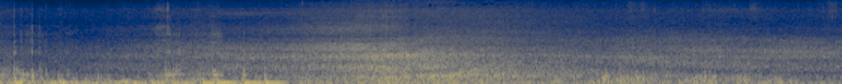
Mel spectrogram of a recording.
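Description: A vehicle passing on the road: its noise swells to a peak about three seconds in and then fades. Beneath it a deep rumble cuts off about two and a half seconds in.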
